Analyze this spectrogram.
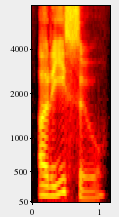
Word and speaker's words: Arisu: close but it becomes ARIS with a soft U at the end but yeah and and here's the funny part this is where the dub gets crazy right here's a meta dub and when they dub it over they make the English voice actor right the English voice actor say arisu as in like a-r-i-s-u so every time like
